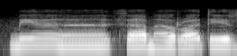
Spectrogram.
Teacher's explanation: من ثمرات، را کو موٹا، ثا کو ادا کرتے ہوئے جو اوپر والے دانت ہے نا وہاں سے زبان کی نوک کو تھوڑا سا باہر رکھیں گے اور نرمی کے ساتھ ادا کریں گے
